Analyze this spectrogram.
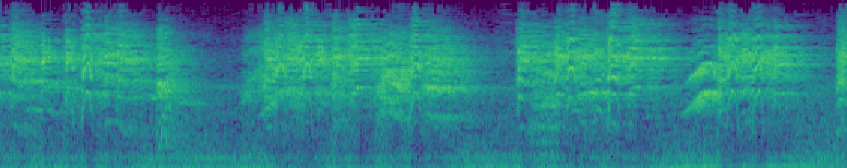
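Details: Harsh, grating squawks from blue and green monk parakeets (Quaker parrots) come in loud bursts of rasping chatter, each a second or two long, separated by brief quieter gaps.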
